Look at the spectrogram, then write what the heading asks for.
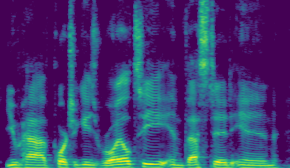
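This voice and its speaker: Man, medium pitch, live stream host, history educator, casual Q&A delivery, chatty, informal lecturing. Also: steady tone, unhurried. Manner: chatty, jumps between topics, reads out and answers viewer comments.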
